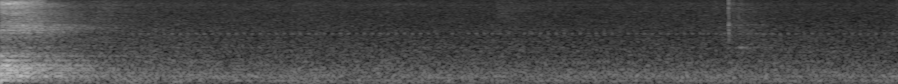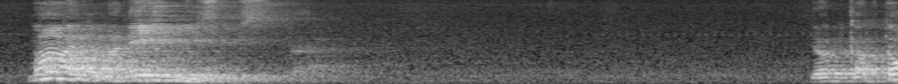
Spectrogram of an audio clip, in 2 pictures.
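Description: An elderly man speaks calmly into a microphone, in a room with some echo.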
